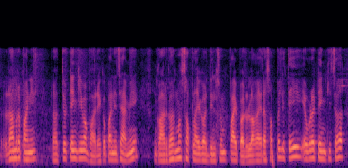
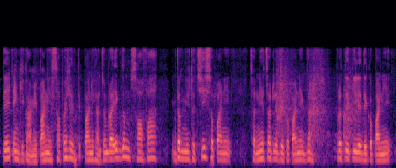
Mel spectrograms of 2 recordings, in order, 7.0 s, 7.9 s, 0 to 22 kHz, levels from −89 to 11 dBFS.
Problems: none marked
